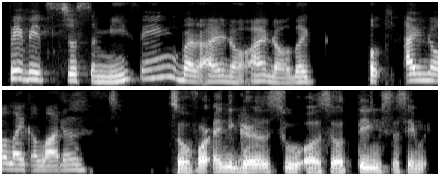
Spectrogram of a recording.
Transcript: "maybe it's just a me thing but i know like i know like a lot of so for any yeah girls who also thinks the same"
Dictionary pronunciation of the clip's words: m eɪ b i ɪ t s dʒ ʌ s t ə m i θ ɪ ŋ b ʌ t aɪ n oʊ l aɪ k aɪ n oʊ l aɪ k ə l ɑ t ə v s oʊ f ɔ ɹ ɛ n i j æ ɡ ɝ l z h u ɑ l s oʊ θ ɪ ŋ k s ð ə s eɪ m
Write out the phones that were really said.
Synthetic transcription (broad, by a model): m eɪ b i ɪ t s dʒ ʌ s t ə m i θ ɪ ŋ b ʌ t aɪ n oʊ l aɪ k aɪ n oʊ l aɪ k ə l ɑ t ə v s oʊ f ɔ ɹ ɛ n i ɡ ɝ l s h u ɑ l s oʊ t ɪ ŋ k s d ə s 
